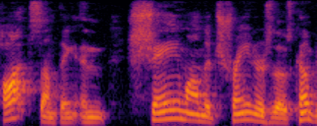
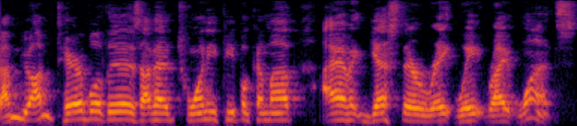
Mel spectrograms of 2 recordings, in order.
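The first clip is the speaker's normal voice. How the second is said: high, mock blubbering voice on the verge of crying; 5 semitones higher than usual. Retelling a carnival weight-guessing scene to the carnival runner, imitating Steve Martin crying. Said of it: "Steve Martin's basically crying like".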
